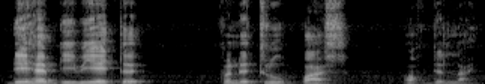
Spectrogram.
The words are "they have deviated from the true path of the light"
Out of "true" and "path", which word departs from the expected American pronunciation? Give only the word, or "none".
path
